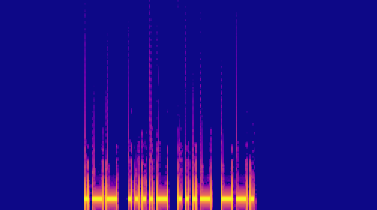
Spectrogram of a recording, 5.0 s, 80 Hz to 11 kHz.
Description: Morse code, heard as a keyed tone, about 25 wpm, 700 Hz. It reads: W4VG
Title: Easy Call Signs Repeated 2x - 25wpm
